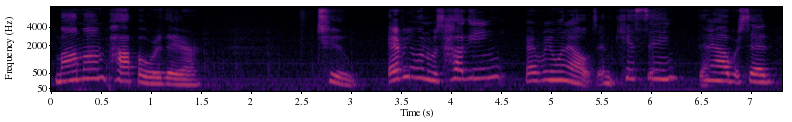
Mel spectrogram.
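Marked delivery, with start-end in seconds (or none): none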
